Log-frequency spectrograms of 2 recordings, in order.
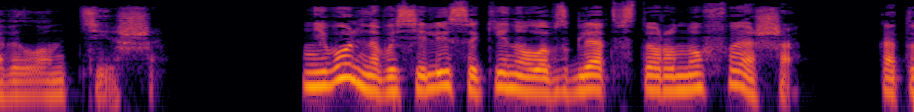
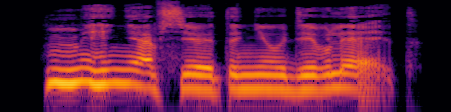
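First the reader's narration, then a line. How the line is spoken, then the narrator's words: Skeptical hmph. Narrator (Russian): хмыкнул Марк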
